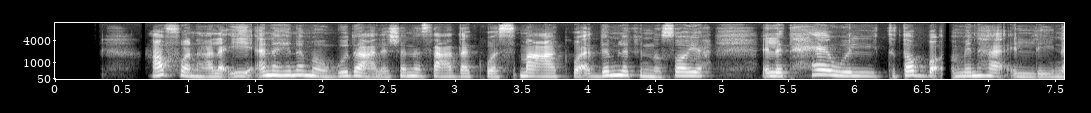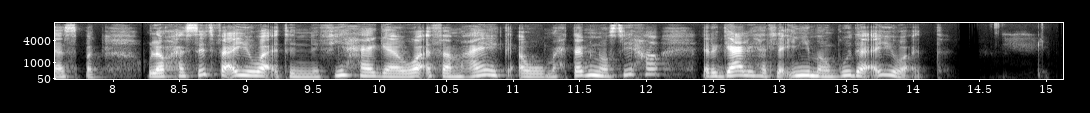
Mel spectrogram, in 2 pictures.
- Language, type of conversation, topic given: Arabic, advice, إزاي بتلاقي نفسك بتلجأ للكحول أو لسلوكيات مؤذية كل ما تتوتر؟
- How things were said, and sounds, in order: tapping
